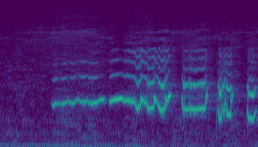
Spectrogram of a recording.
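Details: Wild red junglefowl hen seeking a male: a long, level, clear note that turns into wavering, broken syllables and ends with two short, clipped notes.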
